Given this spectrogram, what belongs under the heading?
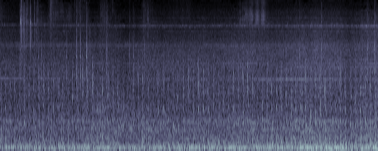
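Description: A video game military helicopter at a landing zone gives a steady, loud rotor thump and engine drone that holds through the whole stretch with no voices over it.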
